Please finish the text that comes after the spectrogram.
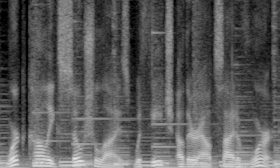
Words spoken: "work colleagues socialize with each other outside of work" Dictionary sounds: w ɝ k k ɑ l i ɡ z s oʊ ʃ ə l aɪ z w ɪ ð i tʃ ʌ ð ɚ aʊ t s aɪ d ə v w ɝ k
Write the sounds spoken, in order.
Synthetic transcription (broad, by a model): w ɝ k k ɑ l i ɡ z s oʊ ʃ ə l aɪ z w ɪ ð i tʃ ʌ ð ɚ aʊ t s aɪ d ə v w ɝ k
